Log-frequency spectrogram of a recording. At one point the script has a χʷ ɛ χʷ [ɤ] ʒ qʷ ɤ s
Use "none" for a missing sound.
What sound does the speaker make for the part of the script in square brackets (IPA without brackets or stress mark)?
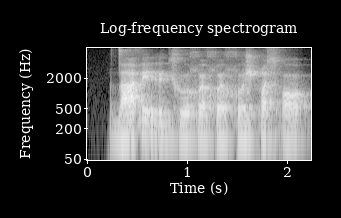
ɯ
